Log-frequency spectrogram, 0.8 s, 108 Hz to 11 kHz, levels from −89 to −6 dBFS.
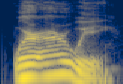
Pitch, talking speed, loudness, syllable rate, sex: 140 Hz, 220 wpm, -15 LUFS, 7.8 syllables/s, male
